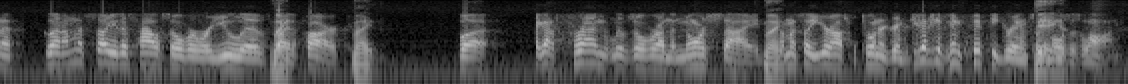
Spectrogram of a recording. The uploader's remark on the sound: the phones didn't stop during today's Hotline and Live at Five Show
